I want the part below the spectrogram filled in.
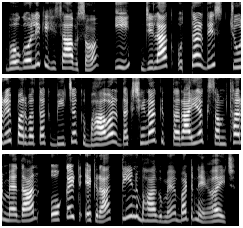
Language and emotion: Maithili, neutral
